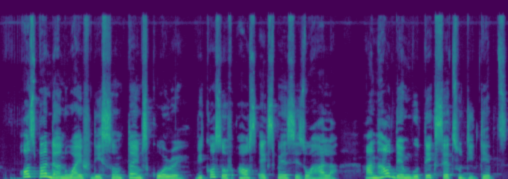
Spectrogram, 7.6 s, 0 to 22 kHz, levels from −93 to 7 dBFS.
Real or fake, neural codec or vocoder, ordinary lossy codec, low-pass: real; none; none; none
